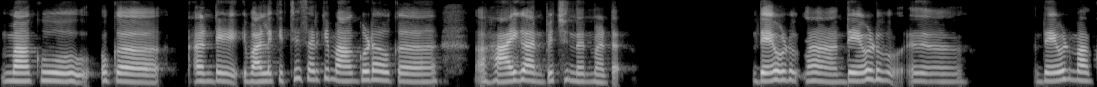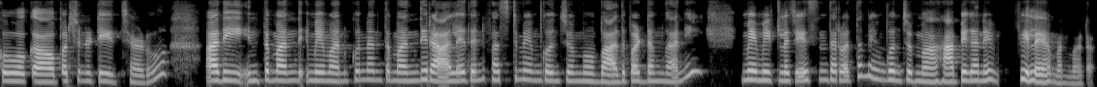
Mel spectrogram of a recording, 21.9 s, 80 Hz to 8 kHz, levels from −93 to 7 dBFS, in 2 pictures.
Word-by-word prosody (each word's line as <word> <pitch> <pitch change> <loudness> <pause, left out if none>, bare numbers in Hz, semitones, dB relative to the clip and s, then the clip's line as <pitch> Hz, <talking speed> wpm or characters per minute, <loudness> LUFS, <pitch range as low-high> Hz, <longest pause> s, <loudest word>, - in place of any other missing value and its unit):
మాకు 230 +1 +4 0.6
ఒక 235 - -11 0.8
అంటే, 230 +1 +2 0.3
వాళ్ళకిచ్చేసరికి 250 +6 0
మాకు 230 0 +2
గూడా 260 +1 +3
ఒక 230 - -6 0.8
ఆహ్, - - -3
హాయిగా 225 +5 +7
అనిపించిందన్నమాట. 220 -3 -5 1.5
దేవుడు, 255 +2 +6 0.2
ఆ! - - +2 0.4
దేవుడు 275 +4 +3 0.4
ఆహ్, 220 -1 -6 0.9
దేవుడు 245 +4 +3
మాకు 235 -1 0 0.2
ఒక 225 - -8 0.2
అపార్చునిటీ 230 +1 -4
ఇచ్చాడు. 200 +1 -8 0.6
అది 250 +1 +6 0.2
ఇంతమంది 240 0 0
మేమనుకున్నంత 245 +2 -2
మంది 240 +3 -1
రాలేదని 250 +4 +2
ఫస్ట్ 255 +3 -6
మేం 255 -2 -6
కొంచెం 235 0 -4 0.3
బాధపడ్డం 230 +2 0
గానీ, 420 - -3 0.6
మేమిట్ల 250 -2 +1
జేసిన 260 +1 -3
తరువాత 250 +8 -3
మేము 285 -3 -6
కొంచెం 245 -1 -3 0.3
హ్యాపీగానే 245 +3 +3 0.3
ఫీల్ 250 -4 +4
అయ్యామన్నమాట. 180 -4 -5
240 Hz, 100 wpm, -24 LUFS, 230-255 Hz, 1.5 s, హాయిగా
